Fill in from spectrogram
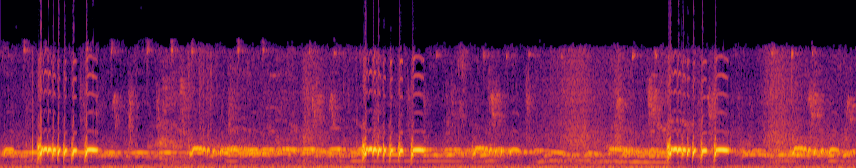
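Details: Local zebra dove, a strongly singing bird with a big voice and long breath, calling a rival: bursts of rapid rolling coos repeated about every three seconds, followed by sustained even cooing between bursts.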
